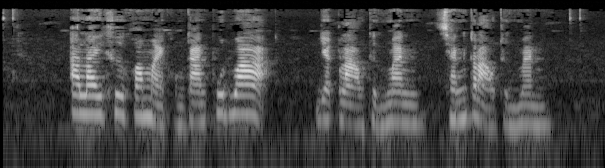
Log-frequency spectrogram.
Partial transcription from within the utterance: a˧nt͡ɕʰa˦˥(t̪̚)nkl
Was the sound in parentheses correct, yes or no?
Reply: no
